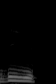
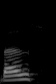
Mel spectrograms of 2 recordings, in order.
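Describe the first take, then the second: First: The name sounds like the word 'bees'. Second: The name is said as spelled, unlike 'bees'. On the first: "Is it like bees, bzz, bzz" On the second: "Bez as I see it"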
